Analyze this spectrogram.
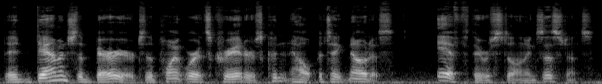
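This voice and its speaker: A man reading a science fiction story aloud as narrator, at a steady, unhurried pace. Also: medium pitch, breathy edge.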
